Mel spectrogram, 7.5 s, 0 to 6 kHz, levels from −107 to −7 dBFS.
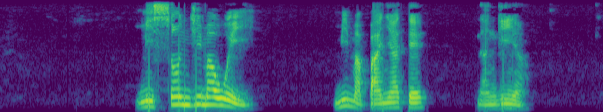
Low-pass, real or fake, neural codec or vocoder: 5.4 kHz; real; none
